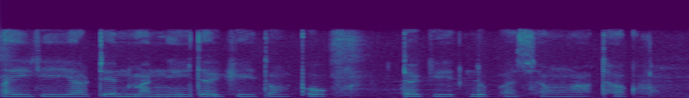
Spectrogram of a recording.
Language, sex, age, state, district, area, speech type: Manipuri, female, 30-45, Manipur, Churachandpur, rural, read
